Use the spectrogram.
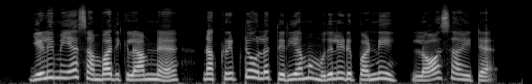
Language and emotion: Tamil, sad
